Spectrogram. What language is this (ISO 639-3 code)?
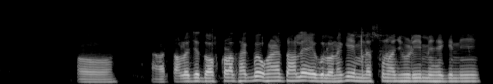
ben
